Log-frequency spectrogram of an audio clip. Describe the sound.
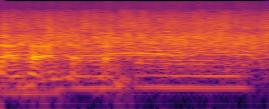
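A short burst of dense, steady clapping, like a small crowd applauding, with a low voice droning underneath for most of it.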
